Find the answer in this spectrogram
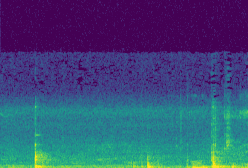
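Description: A pan-support peg being pushed and worked into its socket in the plastic top of a digital price computing scale: a sharp knock about a third of a second in, then two lighter clicks near the end.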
